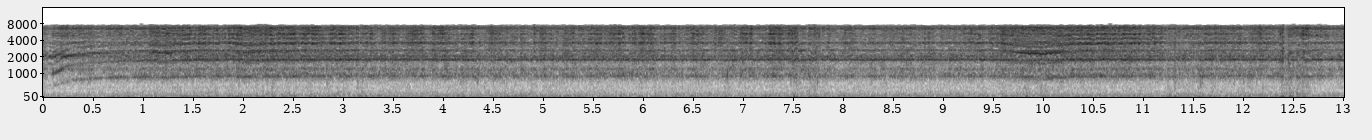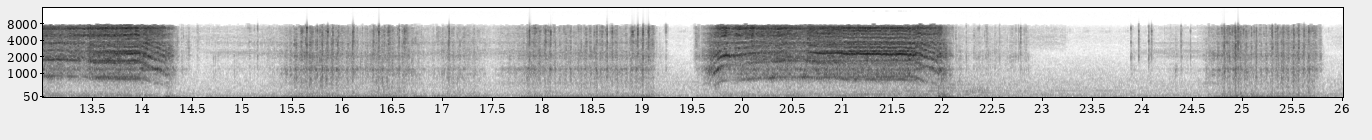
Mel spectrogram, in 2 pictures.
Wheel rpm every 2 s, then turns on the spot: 220, 230, 230, 230, 230, 230, 200, 20, 10, 50, 160, 10, 10.
14-18 22-26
